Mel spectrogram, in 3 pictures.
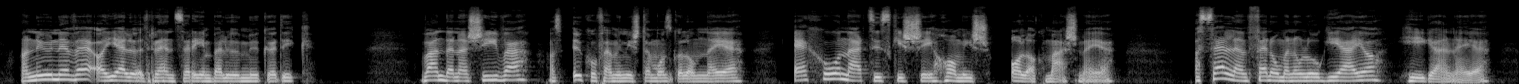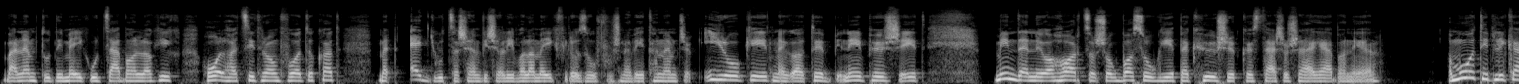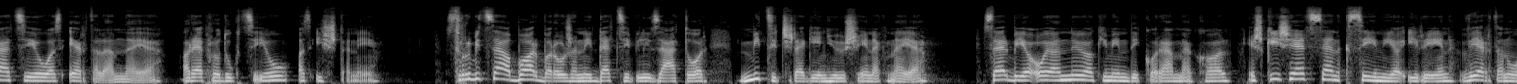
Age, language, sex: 20-39, Hungarian, female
